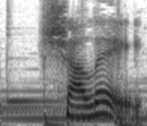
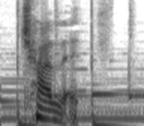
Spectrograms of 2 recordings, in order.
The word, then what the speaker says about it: chalet: This word is pronounced as chalet and not chalet.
